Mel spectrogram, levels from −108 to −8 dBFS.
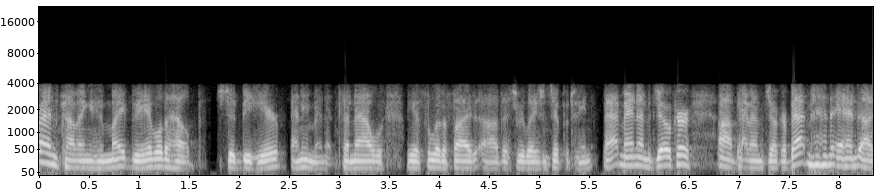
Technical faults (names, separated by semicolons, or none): GSM full-rate codec; lost GSM frames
